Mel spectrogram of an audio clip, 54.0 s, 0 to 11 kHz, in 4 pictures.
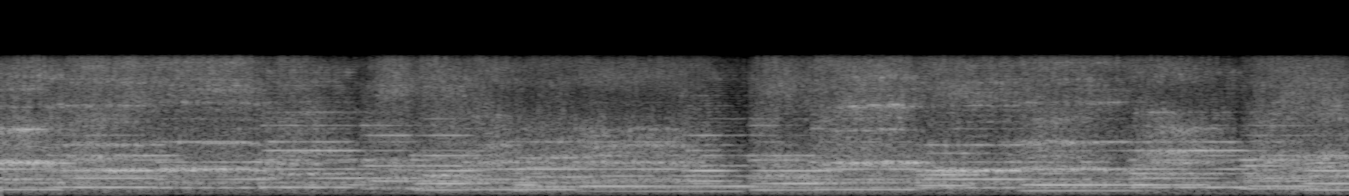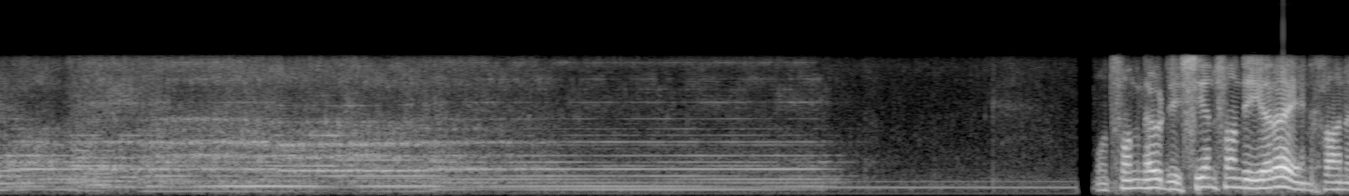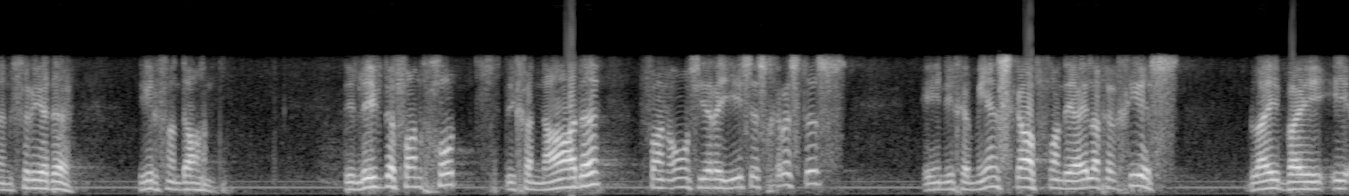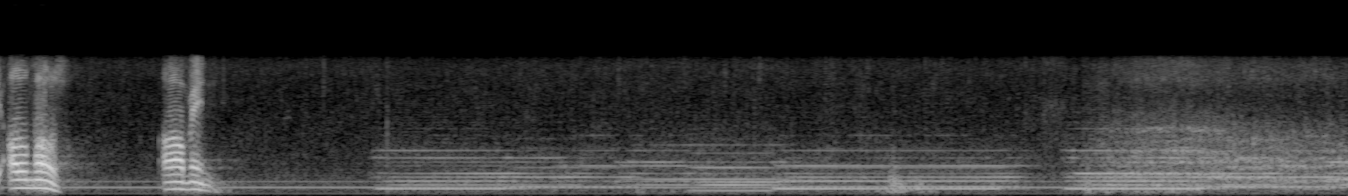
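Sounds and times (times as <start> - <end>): church organ chords: 0.0 - 53.9.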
